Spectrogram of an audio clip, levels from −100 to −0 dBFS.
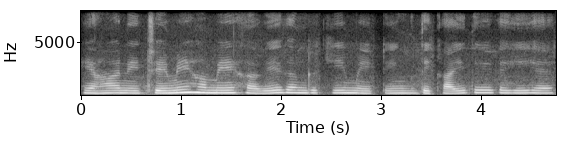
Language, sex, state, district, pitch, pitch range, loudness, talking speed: Hindi, female, Maharashtra, Gondia, 230 Hz, 220-240 Hz, -14 LUFS, 150 wpm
